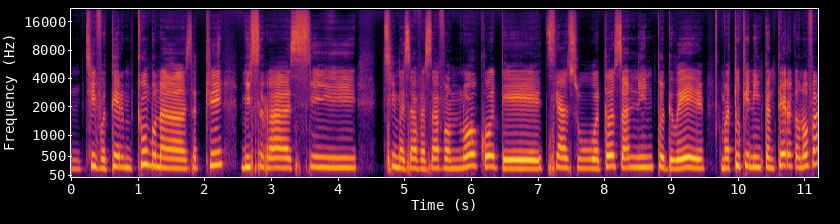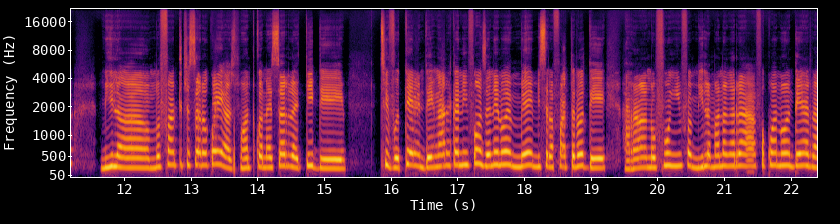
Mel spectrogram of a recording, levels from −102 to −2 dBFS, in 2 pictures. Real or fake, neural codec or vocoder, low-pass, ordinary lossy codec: fake; codec, 44.1 kHz, 3.4 kbps, Pupu-Codec; none; none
